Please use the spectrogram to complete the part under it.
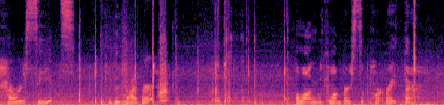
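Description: A plastic switch clicks.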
